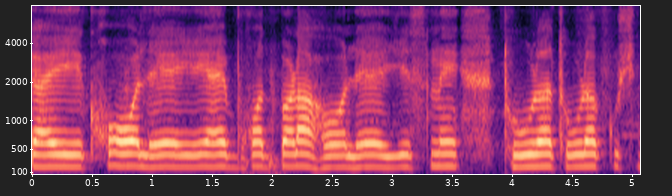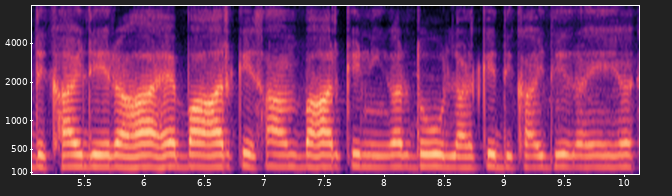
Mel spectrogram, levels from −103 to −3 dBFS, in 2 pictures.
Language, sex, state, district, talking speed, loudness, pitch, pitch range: Hindi, female, Uttar Pradesh, Hamirpur, 155 wpm, -20 LUFS, 200 Hz, 195-205 Hz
